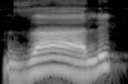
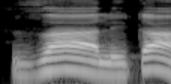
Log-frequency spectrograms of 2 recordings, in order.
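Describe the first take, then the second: First: "জালিক" ending on a vowelless k; stopping pronunciation. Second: Slow "জালিকা" with a long "জা" and voiced final "কা"; drawn-out vowel. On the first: Teacher showing how to pause at the verse mark, final consonant closed. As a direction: hold "জা", stop dead on the ক of "জালিক". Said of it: "এভাবে থেমে যাবেন". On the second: Teacher showing khara-zabar lengthening, first vowel drawn out. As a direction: stretch "জা", then say "কা" in full. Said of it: "খাড়া যাবার এক আলিফ টেনে পড়বেন". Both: Shown as a demonstration.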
